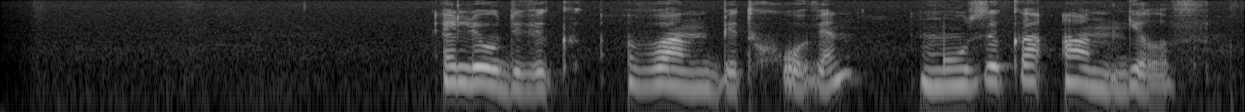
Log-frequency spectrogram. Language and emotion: Russian, neutral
